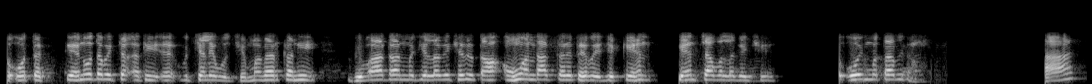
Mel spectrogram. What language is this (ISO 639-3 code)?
mai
